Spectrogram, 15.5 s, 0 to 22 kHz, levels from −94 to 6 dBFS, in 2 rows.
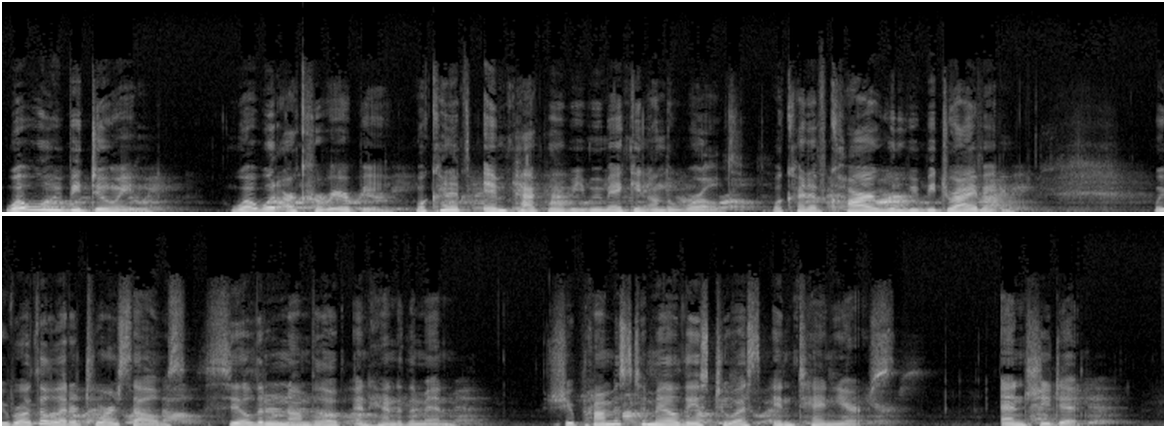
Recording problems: echo of what is said; strong; throughout; 190 ms later, 10 dB below the speech

